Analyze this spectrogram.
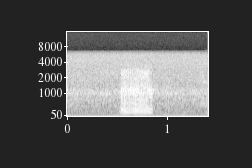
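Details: Sleeping Chihuahua giving one short buzzy snore of under half a second, a steady low harmonic drone, over constant indoor background hiss.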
